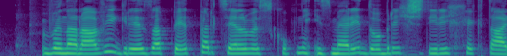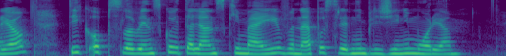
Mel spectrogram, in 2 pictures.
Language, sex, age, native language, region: Slovenian, female, 12-17, Slovenian, Drava region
